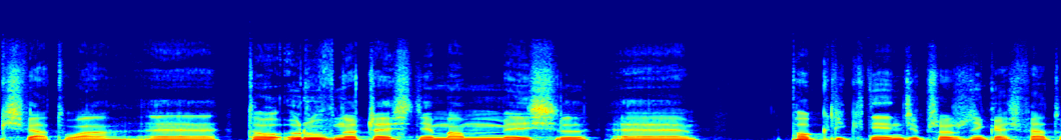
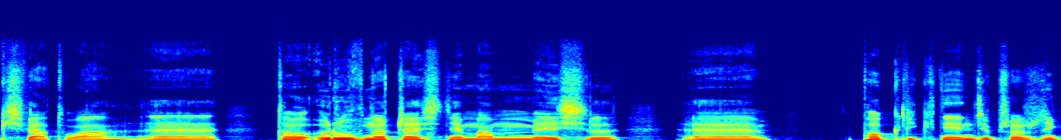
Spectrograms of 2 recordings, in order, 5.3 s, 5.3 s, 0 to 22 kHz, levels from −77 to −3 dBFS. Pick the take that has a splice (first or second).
first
